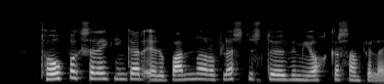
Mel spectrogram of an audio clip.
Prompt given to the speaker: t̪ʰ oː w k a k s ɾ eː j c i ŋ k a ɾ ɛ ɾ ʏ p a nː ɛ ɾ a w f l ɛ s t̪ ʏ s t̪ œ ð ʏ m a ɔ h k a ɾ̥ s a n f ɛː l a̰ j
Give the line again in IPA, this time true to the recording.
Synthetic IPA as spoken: t̪ʰ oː w p a k s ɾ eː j c i ŋ k a ɾ ɛ ɾ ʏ p a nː a ɾ a w f l ɛ s t̪ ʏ s t̪ œː ð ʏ m i ɔ h k a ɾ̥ s a m f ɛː l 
